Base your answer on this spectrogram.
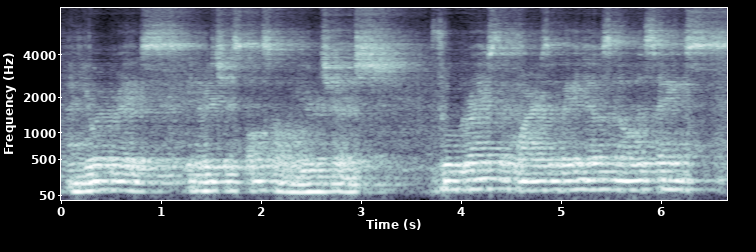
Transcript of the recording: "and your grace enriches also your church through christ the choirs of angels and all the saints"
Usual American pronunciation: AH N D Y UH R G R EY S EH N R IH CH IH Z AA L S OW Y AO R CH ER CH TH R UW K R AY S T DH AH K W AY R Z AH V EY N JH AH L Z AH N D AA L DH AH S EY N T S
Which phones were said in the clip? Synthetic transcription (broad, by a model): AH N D Y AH R G R EY S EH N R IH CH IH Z AA L S OW Y AO R CH ER CH TH R UW K R AY S T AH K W AY R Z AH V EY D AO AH Z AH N AA L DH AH S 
